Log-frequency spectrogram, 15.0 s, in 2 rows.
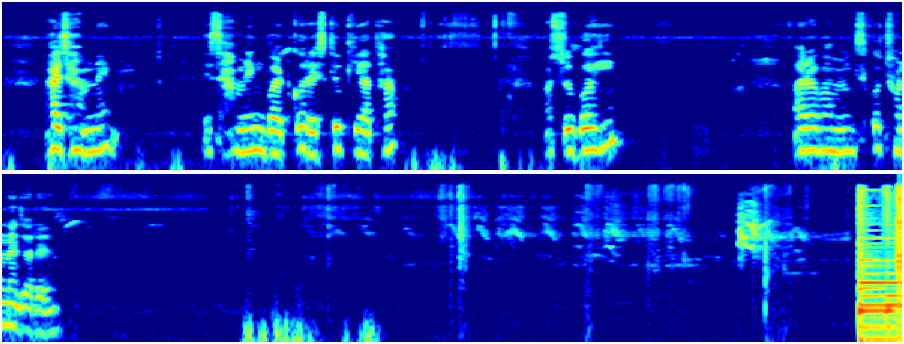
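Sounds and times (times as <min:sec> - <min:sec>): small bird chirps: 0:07.9 - 0:14.6.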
